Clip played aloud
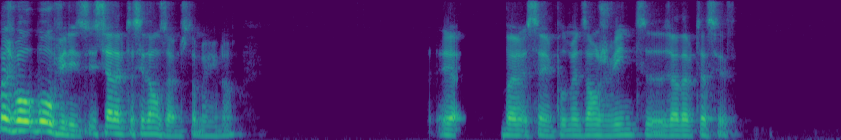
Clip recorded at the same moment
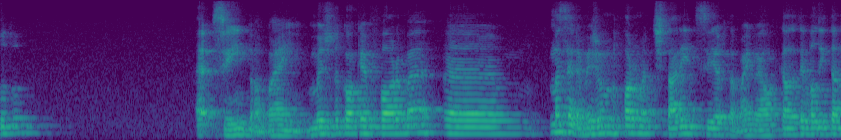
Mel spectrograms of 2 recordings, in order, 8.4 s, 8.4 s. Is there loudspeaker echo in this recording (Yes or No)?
No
